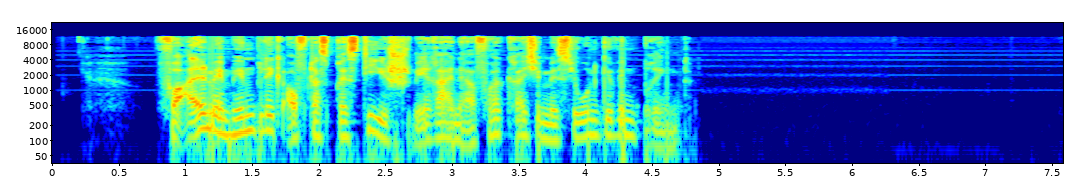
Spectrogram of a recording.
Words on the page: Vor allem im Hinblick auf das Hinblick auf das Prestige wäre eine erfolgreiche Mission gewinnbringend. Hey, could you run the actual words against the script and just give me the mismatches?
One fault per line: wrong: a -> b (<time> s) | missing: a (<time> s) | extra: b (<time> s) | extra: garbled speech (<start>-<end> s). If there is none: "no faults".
missing: Hinblick auf das (2.1 s)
